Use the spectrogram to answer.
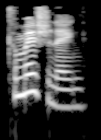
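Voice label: "commissioning", English, British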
